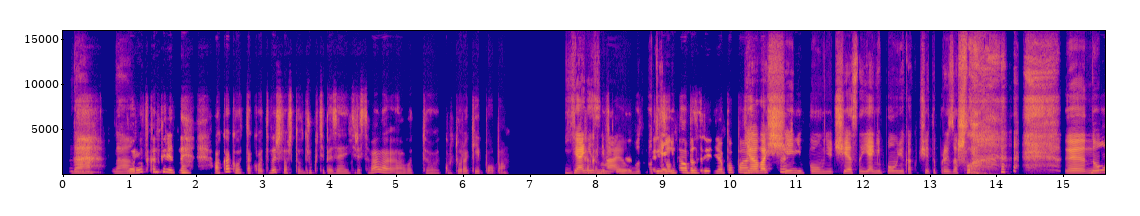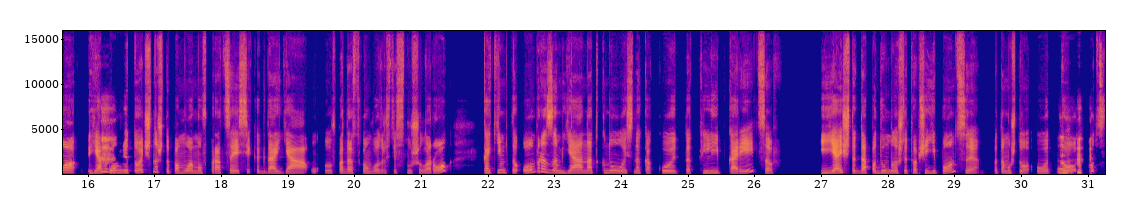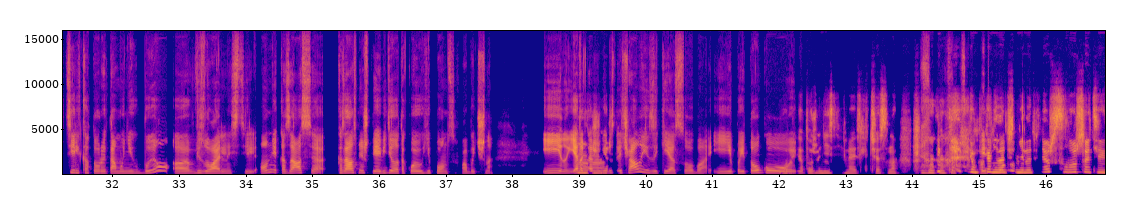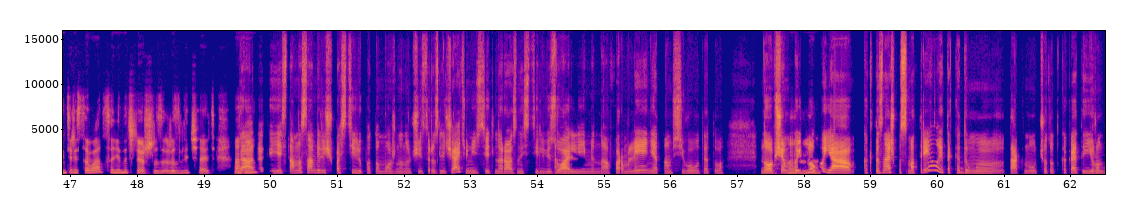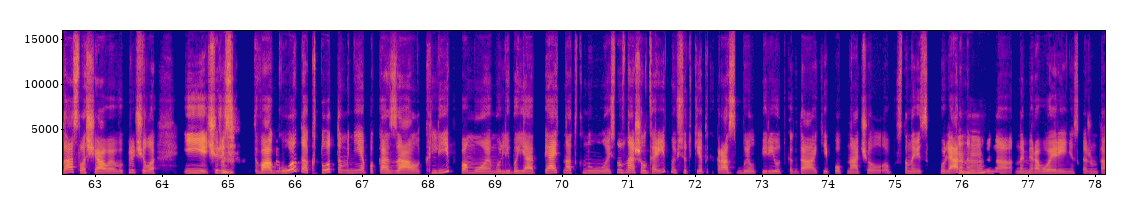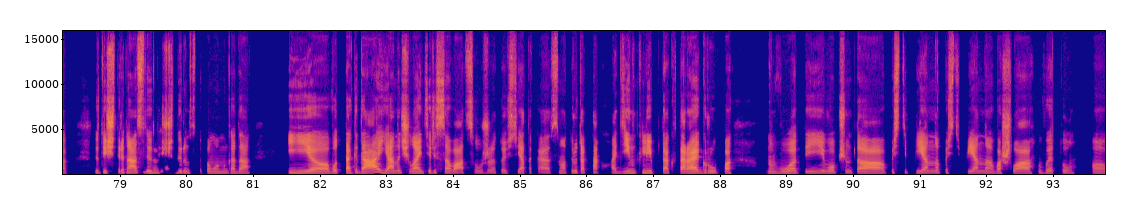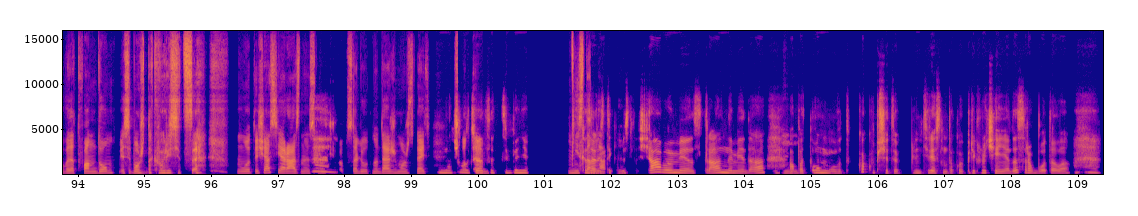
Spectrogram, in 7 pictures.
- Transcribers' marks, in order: chuckle; other background noise; chuckle; laughing while speaking: "произошло"; chuckle; other noise; tapping; chuckle; laugh; chuckle; laughing while speaking: "выразиться"
- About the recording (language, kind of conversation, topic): Russian, podcast, Какая музыка формировала твой вкус в юности?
